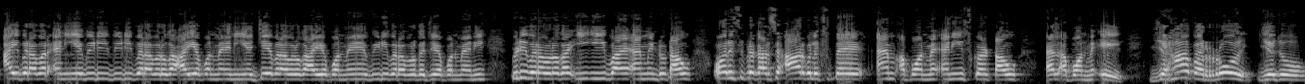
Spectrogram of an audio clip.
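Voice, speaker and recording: Playful, energetic male physics teacher. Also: very high voice. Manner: energetic, playful, teases and answers his own questions. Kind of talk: online exam-prep lecture.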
